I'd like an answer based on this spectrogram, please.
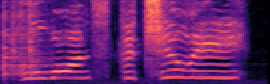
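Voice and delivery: chirpy high voice. Acted. Starfire offers chili.

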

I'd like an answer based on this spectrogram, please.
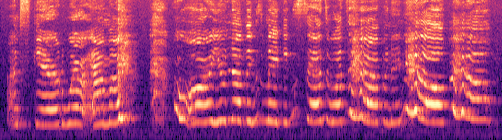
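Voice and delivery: high, sobbing pleas; terrified crying. Acted. Mary, lost and scared, cries out for help, high and sobbing. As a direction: break down calling for help.

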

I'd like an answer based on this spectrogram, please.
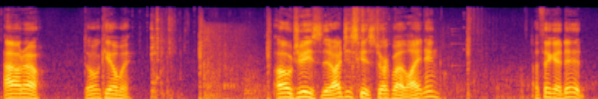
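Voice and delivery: loud, high-pitched panic at the game; alarmed yelling. Real, not acted. Gamer under attack in a storm, loud alarm. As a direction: yelp it out as danger hits. Attacked, then struck by lightning.

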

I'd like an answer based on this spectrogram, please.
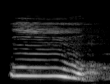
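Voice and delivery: a short pained whimper; aching elderly mother's whimper. Acted. Mother in pain, cry heard.

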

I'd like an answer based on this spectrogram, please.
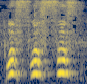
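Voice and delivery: high, short dog barks; dog woof. Shown as a demonstration. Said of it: "What's the dog say?".

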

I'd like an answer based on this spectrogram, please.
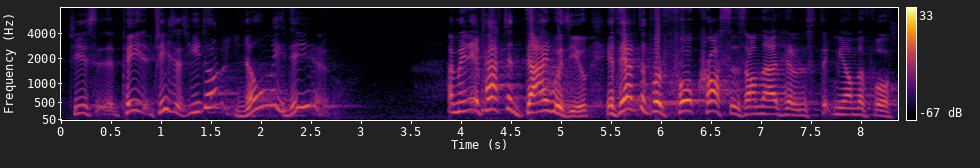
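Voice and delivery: high, loud, fast bragging; overconfident boast. Acted. Preacher mocking Peter boasting to Jesus, high and fast. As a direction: brag it like a cocky teammate.

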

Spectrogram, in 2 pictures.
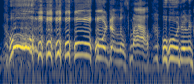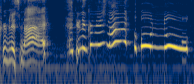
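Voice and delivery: high laughing shriek of fright; freaked out. Real, not acted. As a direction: squeal in scared delight. Freaked out by creepy smile.

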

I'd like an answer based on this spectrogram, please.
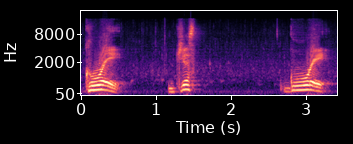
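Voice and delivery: loud, high sarcastic groan. Real, not acted. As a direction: spit it out sarcastically after dying. Dies in the game.

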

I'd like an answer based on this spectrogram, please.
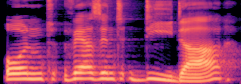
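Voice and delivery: high, slow queenly demand; imperious queen. A narrator's reading. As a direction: question them as a haughty queen, drawn out. Queen interrogates, voiced in a story. (herrische Königin)

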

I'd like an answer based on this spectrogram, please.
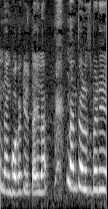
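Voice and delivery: put-on high, upset child's plea; distressed pleading. Child begging parents not to send them off, distressed pleading. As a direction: beg not to be sent away, pitch climbing.

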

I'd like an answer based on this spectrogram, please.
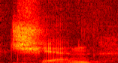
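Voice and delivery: QIAN low and soft, rising; rising pitch on QIAN; second tone. Shown as a demonstration. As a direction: lift QIAN from low like a question. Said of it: "Second tone though".

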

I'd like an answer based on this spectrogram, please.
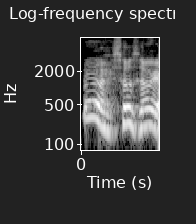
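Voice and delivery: apology stretched through a yawn; sleepy streamer apologizing mid-yawn. Real, not acted. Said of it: "I can't stop yawning".

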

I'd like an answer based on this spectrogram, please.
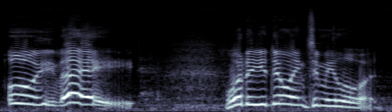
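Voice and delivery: high, exasperated Yiddish kvetch; yiddish accent. Retold or imitated. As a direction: whine it up to the Lord like an old Yiddish uncle. Moses complains to God.

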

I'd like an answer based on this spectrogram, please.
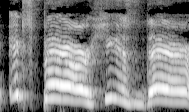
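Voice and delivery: loud, high excited cry; squawking. A narrator's reading. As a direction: squawk the discovery from above. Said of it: "all squawk from the sky".

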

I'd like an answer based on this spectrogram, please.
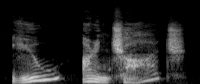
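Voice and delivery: Penny learning Malcolm leads the operation, slowed in shock; stunned disbelief. Acted. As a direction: let the surprise sink in slowly.

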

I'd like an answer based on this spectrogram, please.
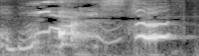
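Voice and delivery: very high, loud squeal of disbelief; astonished. Acted. Friend who never heard of the Nintendo Switch, astonished. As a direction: shriek the question in bafflement. Baffled by an unknown console.

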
